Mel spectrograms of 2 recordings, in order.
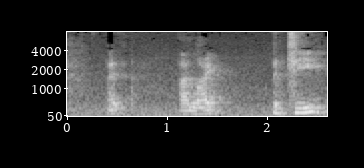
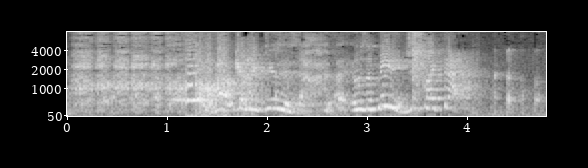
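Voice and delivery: gasping, slow and higher through laughter; laughing disbelief; 10 semitones higher, much slower than usual. Retold or imitated. Preacher picturing pageant women, laughing slowly in disbelief. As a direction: laugh as you ask it, overwhelmed. Laughing at his own vision.

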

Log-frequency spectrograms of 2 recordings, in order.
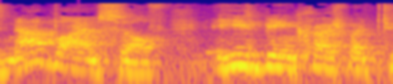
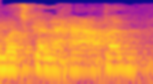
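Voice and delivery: usual speaking voice

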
